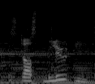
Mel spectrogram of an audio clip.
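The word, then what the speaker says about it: Stoßlüften: It's the longer O. Stas Bluten.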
